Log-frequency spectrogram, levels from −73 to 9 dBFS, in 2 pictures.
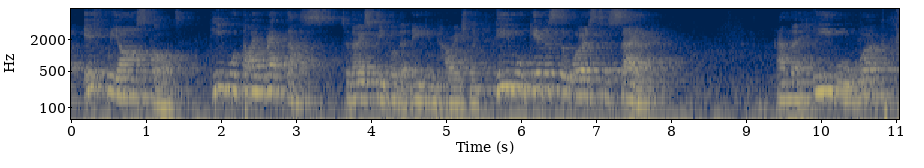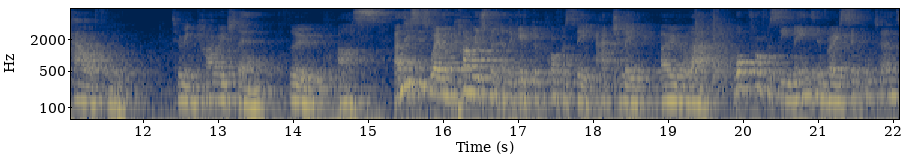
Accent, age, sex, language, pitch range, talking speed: British, 40-59, male, English, 125-180 Hz, 140 wpm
